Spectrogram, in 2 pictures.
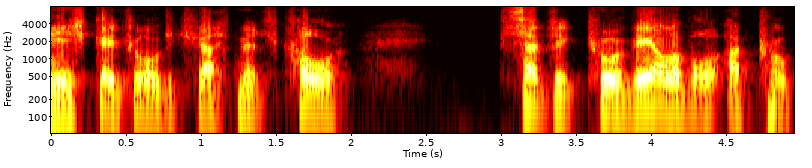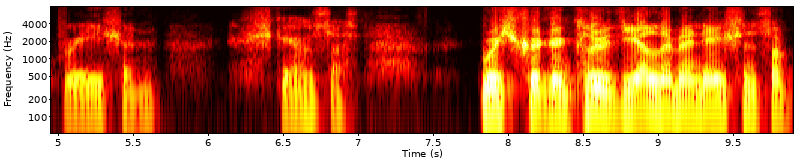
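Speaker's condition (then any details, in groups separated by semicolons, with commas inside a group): Brain injury; anoxic injury, stroke, later traumatic brain injury; qualifies for in-home care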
